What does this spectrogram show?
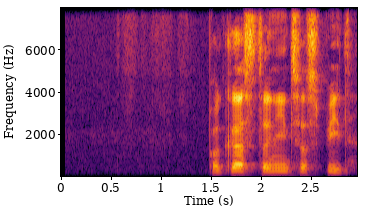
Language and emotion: Russian, neutral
